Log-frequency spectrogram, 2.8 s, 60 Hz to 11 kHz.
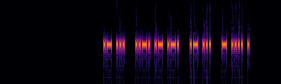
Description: Morse code, heard as a keyed tone, about 77 wpm, 700 Hz. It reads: AS FAR AS THE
